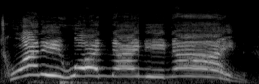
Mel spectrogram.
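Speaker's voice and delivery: exasperated, disgusted loud shouting, rising and swooping. Complaining to friends about an xbox game pass price rise: yelling. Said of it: "I had to yell that".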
